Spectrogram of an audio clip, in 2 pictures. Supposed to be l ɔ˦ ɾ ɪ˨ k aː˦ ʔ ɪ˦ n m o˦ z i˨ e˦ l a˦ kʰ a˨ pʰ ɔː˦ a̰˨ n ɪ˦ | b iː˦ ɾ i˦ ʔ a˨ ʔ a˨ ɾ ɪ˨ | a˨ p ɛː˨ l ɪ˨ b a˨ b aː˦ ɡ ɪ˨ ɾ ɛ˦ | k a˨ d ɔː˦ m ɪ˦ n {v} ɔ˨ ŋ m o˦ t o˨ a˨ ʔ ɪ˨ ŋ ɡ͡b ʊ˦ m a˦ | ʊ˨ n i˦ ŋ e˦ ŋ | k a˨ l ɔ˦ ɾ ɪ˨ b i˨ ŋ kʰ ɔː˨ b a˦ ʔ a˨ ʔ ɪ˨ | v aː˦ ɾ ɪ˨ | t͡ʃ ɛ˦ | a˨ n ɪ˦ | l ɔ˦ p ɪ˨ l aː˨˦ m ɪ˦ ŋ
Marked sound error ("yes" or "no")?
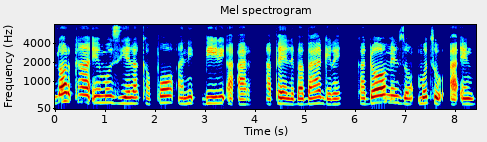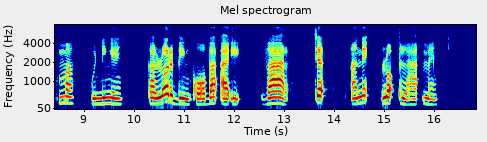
yes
